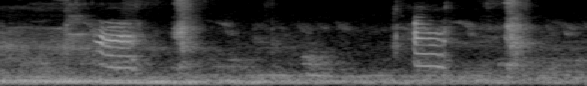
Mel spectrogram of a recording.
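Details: Domestic cat in the daytime at a cat grooming and boarding house in Sleman, Yogyakarta, Indonesia, giving two short, bright meows that fall in pitch, about two seconds apart, with soft clicks and quiet indoor room noise between them.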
